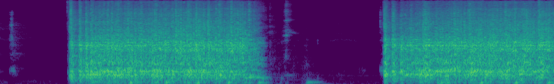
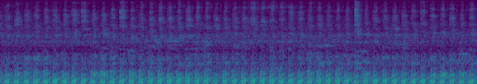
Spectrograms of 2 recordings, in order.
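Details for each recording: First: Abandoned mower with melted plastic around the starter: harsh one-to-two-second grinding bursts with no engine catch, as the starter pinion strips its teeth and only about three good teeth remain. The starter is considered toast. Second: Free abandoned lawn mower, revived after seeming locked up, now no longer smoking because of the pipe: small single-cylinder engine pulses steadily at roughly three and a half beats a second with no misses or knocks; runs well despite a destroyed starter.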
